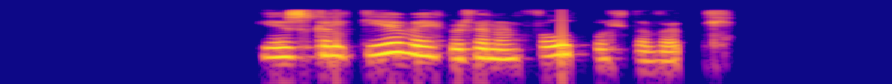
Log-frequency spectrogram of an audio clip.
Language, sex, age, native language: Icelandic, female, 20-29, Icelandic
